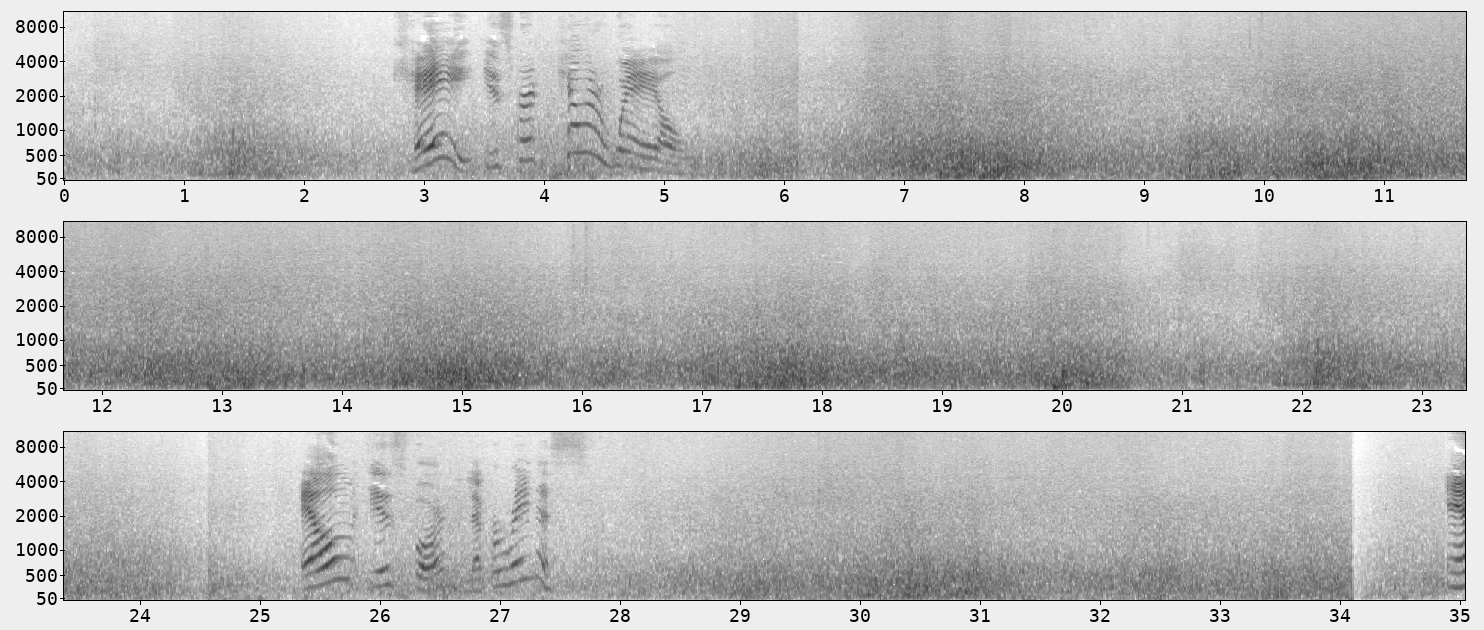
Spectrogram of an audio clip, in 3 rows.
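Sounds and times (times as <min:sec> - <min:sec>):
wind noise on microphone: 0:05.4 - 0:25.2, 0:27.8 - 0:34.9.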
